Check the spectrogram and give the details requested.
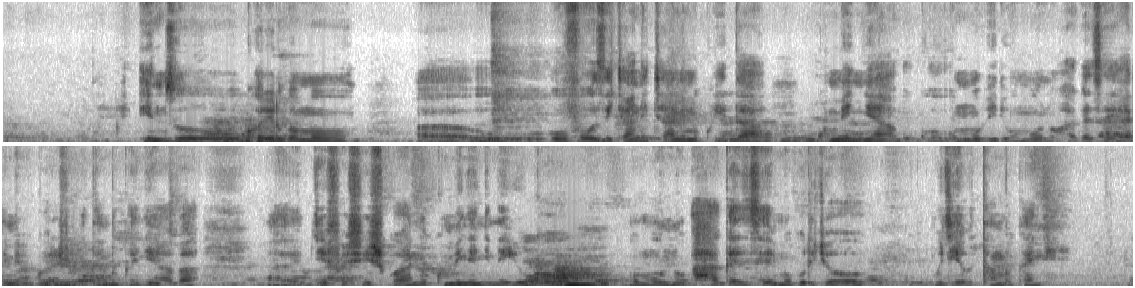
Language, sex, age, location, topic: Kinyarwanda, male, 18-24, Huye, health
